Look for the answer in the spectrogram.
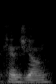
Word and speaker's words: Ken Jeong: How do you pronounce his name? – I think that's right. Ken Jeong.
